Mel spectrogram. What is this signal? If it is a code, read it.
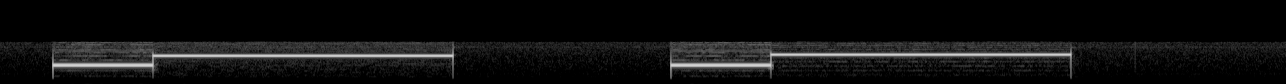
Two-tone page, heard as a one-second tone, then a three-second tone, about 900 then 1430 Hz, about 900 then 1500 Hz. It is heard from 0.5 to 10.7 s.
